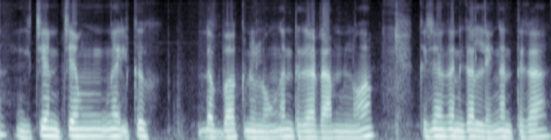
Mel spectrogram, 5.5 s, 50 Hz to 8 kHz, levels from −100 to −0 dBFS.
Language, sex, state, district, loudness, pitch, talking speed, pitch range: Wancho, male, Arunachal Pradesh, Longding, -13 LUFS, 135 Hz, 175 wpm, 125-145 Hz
